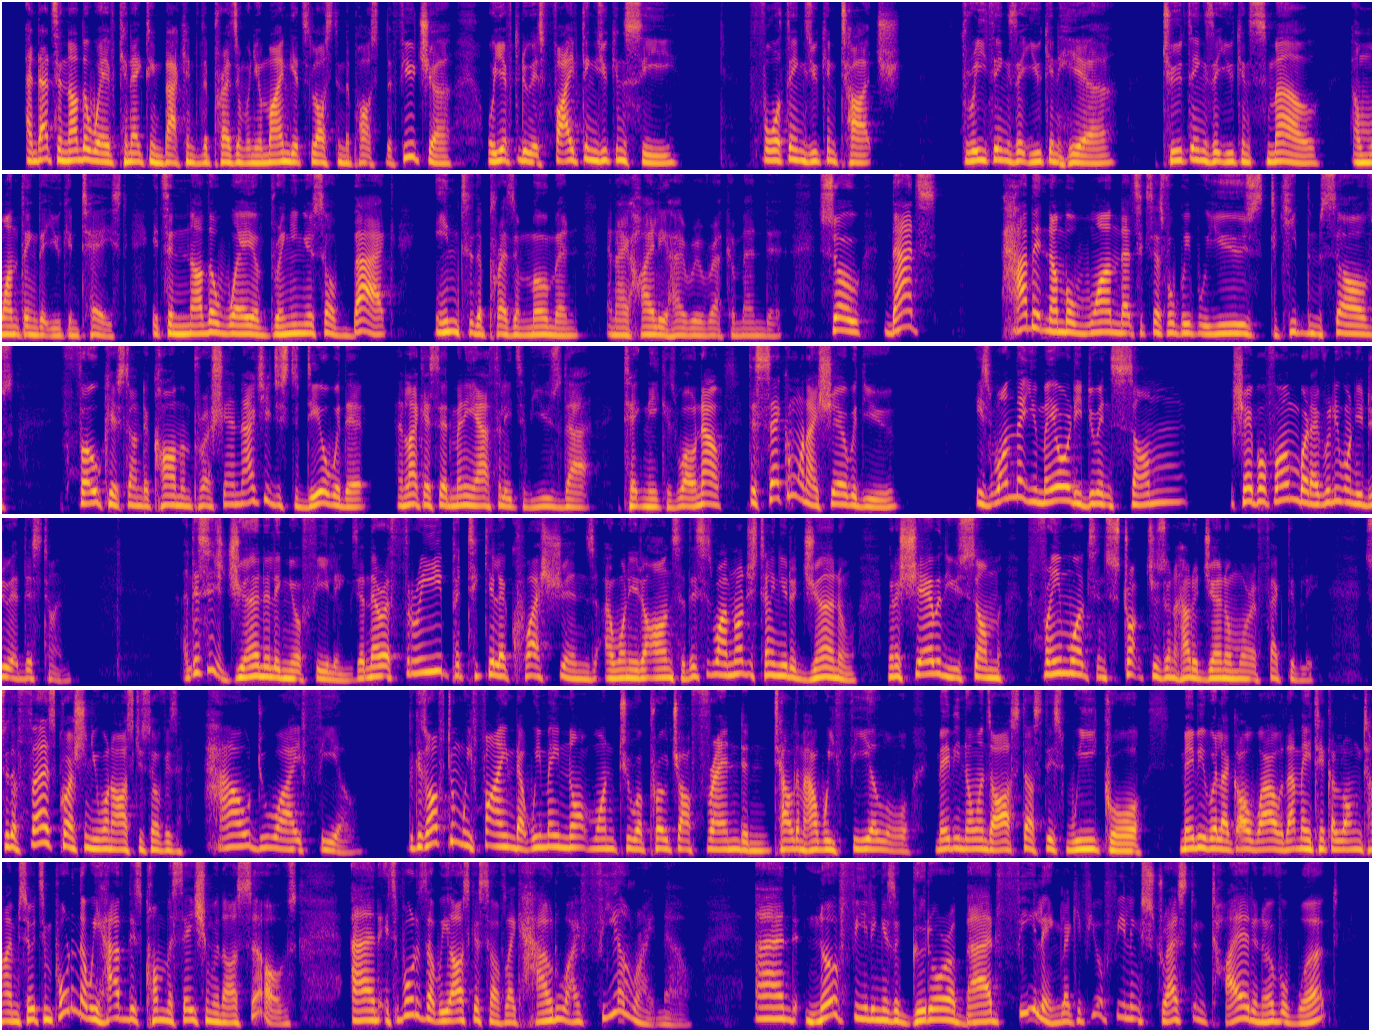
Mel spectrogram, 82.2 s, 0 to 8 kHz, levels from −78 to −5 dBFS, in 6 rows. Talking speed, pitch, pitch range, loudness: 200 wpm, 160 Hz, 140-185 Hz, -19 LUFS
